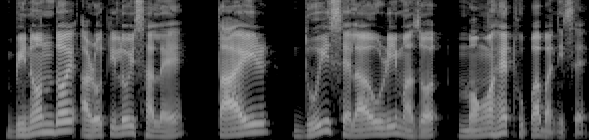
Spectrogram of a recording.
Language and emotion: Assamese, neutral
